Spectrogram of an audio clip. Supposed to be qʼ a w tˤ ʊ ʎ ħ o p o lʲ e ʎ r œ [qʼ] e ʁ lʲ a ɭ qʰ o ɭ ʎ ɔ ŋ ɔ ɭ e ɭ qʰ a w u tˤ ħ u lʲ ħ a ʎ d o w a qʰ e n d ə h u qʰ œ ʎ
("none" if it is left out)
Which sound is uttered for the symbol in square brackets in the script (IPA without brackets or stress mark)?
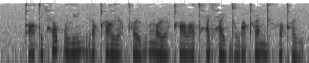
qʰ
